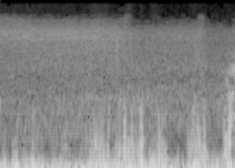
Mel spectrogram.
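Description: Strong wind blowing outdoors near a Missouri Wind and Solar turbine: steady loud rumbling gusts buffeting the microphone, a continuous low roar with no speech.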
